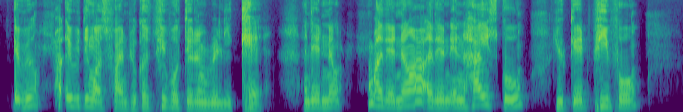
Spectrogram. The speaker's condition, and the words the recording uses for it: Stuttering. And then, the other thing I've noticed, my M's are bad.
